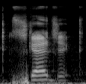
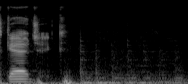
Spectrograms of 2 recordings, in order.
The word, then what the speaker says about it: Scagic: Skagic.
